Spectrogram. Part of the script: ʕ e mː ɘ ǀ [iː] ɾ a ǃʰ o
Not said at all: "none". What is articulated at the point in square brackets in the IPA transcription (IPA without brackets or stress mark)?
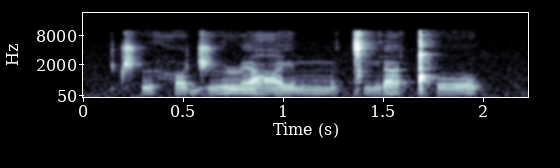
i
